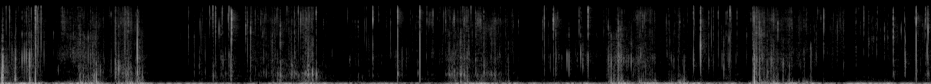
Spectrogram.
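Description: Long nails poke and scratch a flat, solid gold glitter slime resting on a table. The result is a steady stream of short, dry crunching and crinkling clicks with a bright, crisp edge and a soft low rumble underneath, separated by brief pauses.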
